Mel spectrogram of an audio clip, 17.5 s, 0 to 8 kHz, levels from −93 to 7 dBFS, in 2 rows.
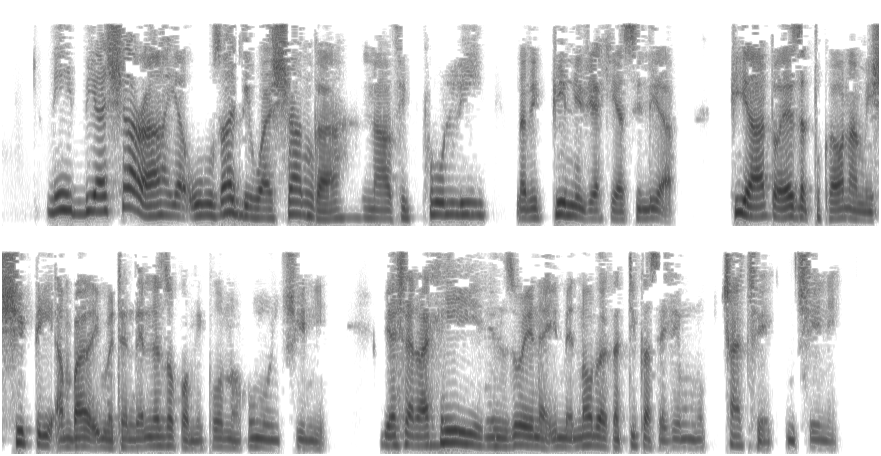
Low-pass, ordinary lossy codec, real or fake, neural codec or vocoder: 7.2 kHz; MP3, 24 kbps; fake; codec, 16 kHz, 1 kbps, X-Codec, HuBERT features, trained on general audio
